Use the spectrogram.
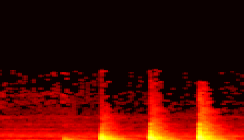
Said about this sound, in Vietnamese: Có tiếng gõ cửa vang lên rất khẽ.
